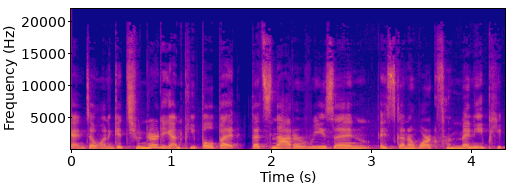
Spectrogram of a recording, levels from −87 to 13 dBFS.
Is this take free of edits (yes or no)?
no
